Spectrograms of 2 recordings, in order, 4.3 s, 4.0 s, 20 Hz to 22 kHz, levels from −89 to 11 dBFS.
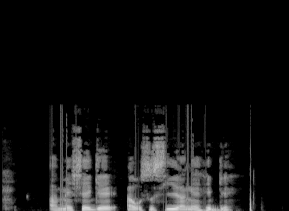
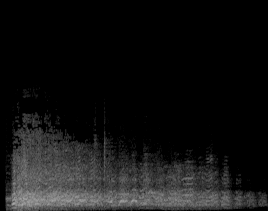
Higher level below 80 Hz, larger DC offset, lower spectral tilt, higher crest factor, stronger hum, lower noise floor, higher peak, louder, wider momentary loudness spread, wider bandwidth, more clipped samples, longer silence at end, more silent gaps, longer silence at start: first, -46 dBFS vs -80 dBFS; neither; first, -5.5 dB/octave vs -0.5 dB/octave; about the same, 16 dB vs 16 dB; neither; first, -70 dBFS vs -57 dBFS; first, 0 dBFS vs -18 dBFS; first, -14 LUFS vs -32 LUFS; about the same, 14 LU vs 16 LU; second, 9.8 kHz vs 12.5 kHz; neither; first, 0.85 s vs 0.2 s; neither; about the same, 0.05 s vs 0.1 s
